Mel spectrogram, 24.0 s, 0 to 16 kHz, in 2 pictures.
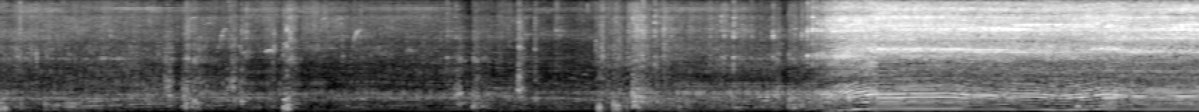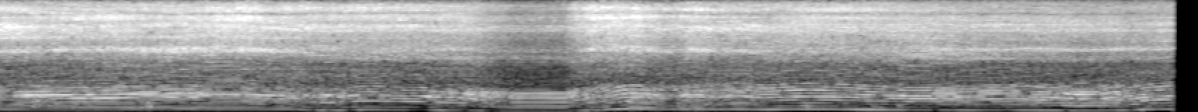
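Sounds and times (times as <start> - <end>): small engine revving high: 8.0 - 23.8.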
